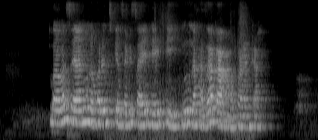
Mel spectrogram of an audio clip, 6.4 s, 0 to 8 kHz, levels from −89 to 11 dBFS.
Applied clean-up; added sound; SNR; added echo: neural separator model SepFormer DNS4.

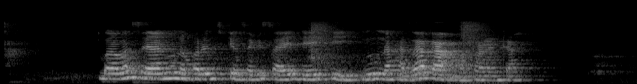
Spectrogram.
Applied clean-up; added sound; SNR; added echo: none; Mechanisms; 16 dB; reverberation time 0.8 s.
